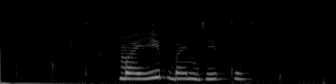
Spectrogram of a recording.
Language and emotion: Russian, neutral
